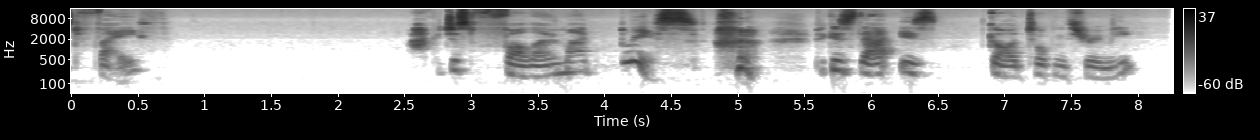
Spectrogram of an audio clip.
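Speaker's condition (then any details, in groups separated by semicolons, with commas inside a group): No condition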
